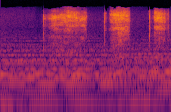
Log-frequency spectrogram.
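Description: Pencil scratching across paper in a short scribbling stroke about half a second in, over steady background music.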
